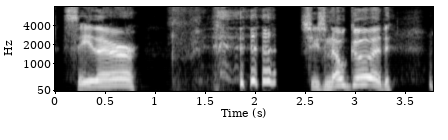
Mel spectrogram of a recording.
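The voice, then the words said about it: Dave Thomas impression. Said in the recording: “That's a good Dave Thomas impression.”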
